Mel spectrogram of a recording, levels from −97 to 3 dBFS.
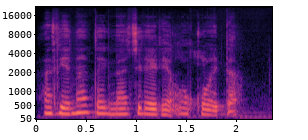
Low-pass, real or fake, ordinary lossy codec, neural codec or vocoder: none; fake; none; codec, 44.1 kHz, 3.4 kbps, Pupu-Codec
